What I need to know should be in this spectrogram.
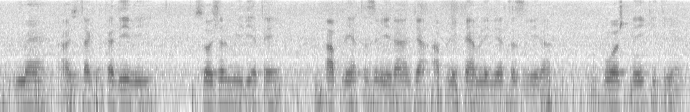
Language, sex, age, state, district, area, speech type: Punjabi, male, 45-60, Punjab, Gurdaspur, urban, spontaneous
